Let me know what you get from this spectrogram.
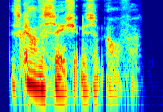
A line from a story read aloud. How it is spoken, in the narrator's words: she said softly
